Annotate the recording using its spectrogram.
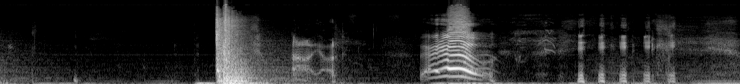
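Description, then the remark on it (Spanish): A door is yanked shut with one loud bang, followed by a strained vocal cry and some brief, choppy voice sounds afterward. “sí jala, espérate, sí, jala la puerta en la cara, espérate, espérate.”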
